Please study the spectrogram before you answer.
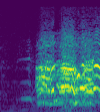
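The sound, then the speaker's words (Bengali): A crowd at a religious sermon shouts a slogan together, the mass of voices bursting in loudly after a quieter moment and holding strong in unison until the end. “এখন slogan দেওয়ার সময় নাই তো।”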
